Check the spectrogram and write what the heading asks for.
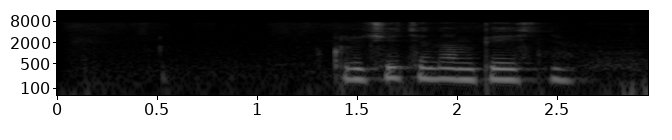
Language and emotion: Russian, neutral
